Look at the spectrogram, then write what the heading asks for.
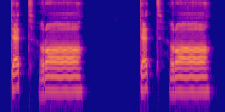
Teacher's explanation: >> Lekin hammasini ortiqcha kuchaytirish kerak emas. Chunki bunday holatda tadan keyin sga o'xshash tovish chiqib qoladi.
